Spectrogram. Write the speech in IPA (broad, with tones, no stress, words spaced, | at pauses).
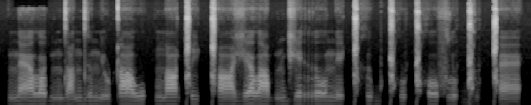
n̪æ˩˧lˠø˧˩b ndɑ˩˧ndɯ˧˩n̪y˩˧wʈɑ˥w | n̪ɑ˩˧ǁi˧ ǁɑ˩˧ ʒe˥lˠɑ˧bnd͡ʒe˥˧ ro˥˧ n̪e˧˩ǁʰɯ˥˧bǁʰu˧ǁʰo˥ flu˧˩ɡ͡ǁu˩˧ǁæ˧˩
